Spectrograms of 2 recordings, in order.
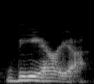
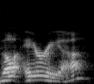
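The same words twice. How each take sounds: First: 'The' links smoothly into 'area' without a break. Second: A glottal stop separates 'the' from 'area'. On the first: The speaker calls it right. "you would say the area" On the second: The speaker calls it wrong. "which has that kind of glottal stop in it"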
